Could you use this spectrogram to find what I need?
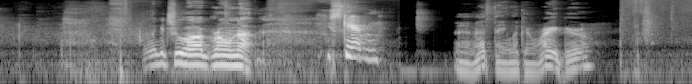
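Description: A man speaks in a drowsy, drawling voice.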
